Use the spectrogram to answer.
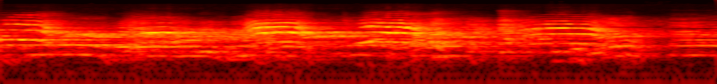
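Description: Many colourful birds in a greenhouse fill the air with dense, overlapping chirps and warbling trills, high-pitched and continuous throughout.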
